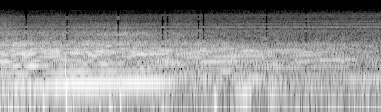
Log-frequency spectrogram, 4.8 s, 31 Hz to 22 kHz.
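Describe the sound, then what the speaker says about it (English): A Datsun 1600 engine revs out on a race circuit, a sustained, rising engine howl from a moderate distance that gradually fades as the car moves away. "Lovely to hear that 1600 engine revving out down the bottom end of the circuit."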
